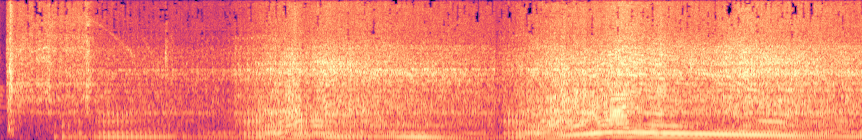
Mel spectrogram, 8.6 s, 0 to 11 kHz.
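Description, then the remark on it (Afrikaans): The 875 cc two-cylinder turbo engine of a small retro three-door Fiat 500 starts with a burst, idles with a gruff, lumpy rhythm, then revs up twice, the pitch rising and falling, loud and alone without talk. “Die interessante grom kom van 'n twee silinder.”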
